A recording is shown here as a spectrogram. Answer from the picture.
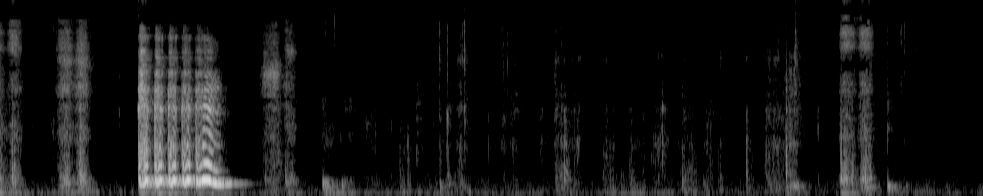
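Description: A person eating: soft chewing and mouth noises in short scattered bursts, with one loud wordless voiced sound at a steady pitch, about a second and a half long, starting near two seconds in.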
